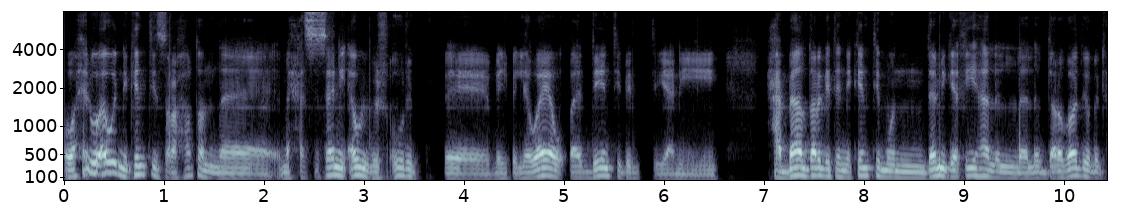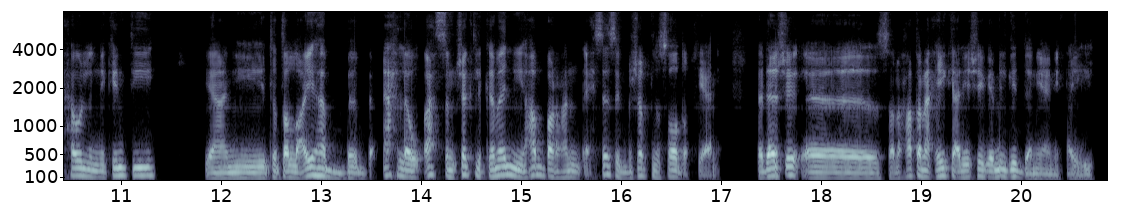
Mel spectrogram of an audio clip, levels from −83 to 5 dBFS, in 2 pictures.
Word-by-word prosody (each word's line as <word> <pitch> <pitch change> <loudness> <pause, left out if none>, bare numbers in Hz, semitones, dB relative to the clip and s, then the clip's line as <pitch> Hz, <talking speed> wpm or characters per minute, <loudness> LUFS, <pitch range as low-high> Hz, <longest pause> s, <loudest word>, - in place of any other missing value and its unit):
هو 115 - +6
حلو 175 +8 +5
أوي 185 0 +7
إنِك 135 +2 0
أنتِ 150 -2 0
صراحةً 130 +1 -5 0.3
آآ، 90 -3 -3
محسساني 135 +5 0
أوي 135 -1 +5
بشعورِك 115 +4 -4 0.3
ب - - -4 0.5
ب 85 0 -7
بالهواية 95 +9 +5
وبقد 100 +2 -2
إيه 135 +2 +2
أنتِ 130 -4 -3
بت 95 -1 -10
يعني 80 -2 -8 0.5
حاباها 135 +8 +6
لدرجة 130 -2 +4
إنِك 110 +4 -2
أنتِ 130 0 -1
مندمجة 110 +2 +2
فيها 130 -1 0
لل 100 -3 -3
للدرجة 95 +6 +2
دي، 125 - -2
وبتحاولي 125 +4 -1
إنِك 105 +1 -5
أنتِ 135 0 0 0.7
يعني 95 +1 -1
تطلّعيها 130 +9 +2
ب 95 -6 -6
بأحلى 90 -3 -3
وأحسن 115 -2 -1
شكل 150 -5 -3
كمان 140 +4 +1
يعبّر 120 0 -1
عن 105 0 -6
إحساسِك 155 -6 -4
بشكل 110 +2 -6
صادق 115 +4 -1
يعني - - -6 0.4
فده 130 +1 +5
شيء 145 +3 0 0.7
صراحةً 90 - -6
أحييكِ 130 +3 -2
عليه، 110 +2 +1
شيء 120 -1 -4
جميل 115 +2 0
جدًا 115 -7 -2
يعني 80 -3 -8
حقيقي. 75 +1 -8
110 Hz, 150 wpm, -23 LUFS, 95-130 Hz, 0.7 s, أوي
